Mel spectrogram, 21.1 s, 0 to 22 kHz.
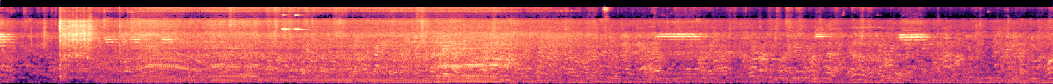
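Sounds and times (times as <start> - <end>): crowd voices: 0.0 - 21.0.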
